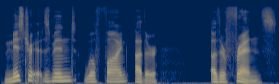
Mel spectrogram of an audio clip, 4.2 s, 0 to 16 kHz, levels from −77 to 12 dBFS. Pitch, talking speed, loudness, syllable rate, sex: 130 Hz, 85 wpm, -20 LUFS, 3.2 syllables/s, male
